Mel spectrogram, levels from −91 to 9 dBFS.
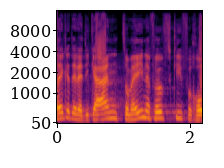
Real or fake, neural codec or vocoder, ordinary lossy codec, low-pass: real; none; none; 14.4 kHz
